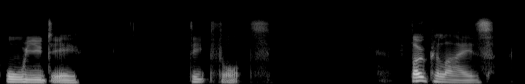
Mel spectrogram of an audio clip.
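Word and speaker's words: vocalise: Vocalize has ease at the end. Vocalize? No, you don't say it like vocalize, do you?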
